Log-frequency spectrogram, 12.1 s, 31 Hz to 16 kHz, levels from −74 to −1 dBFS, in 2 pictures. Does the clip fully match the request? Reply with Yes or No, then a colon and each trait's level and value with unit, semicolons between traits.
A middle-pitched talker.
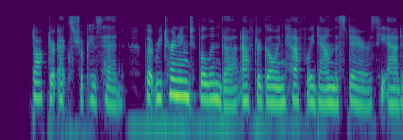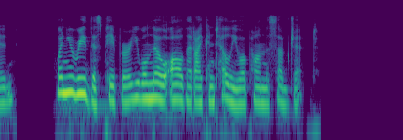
Yes: medium, 175 Hz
